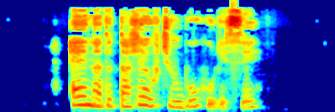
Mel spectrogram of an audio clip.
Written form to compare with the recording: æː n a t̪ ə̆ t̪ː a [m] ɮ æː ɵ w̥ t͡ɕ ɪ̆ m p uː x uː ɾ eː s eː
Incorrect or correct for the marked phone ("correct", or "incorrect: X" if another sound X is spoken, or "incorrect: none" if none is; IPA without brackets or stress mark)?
incorrect: none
